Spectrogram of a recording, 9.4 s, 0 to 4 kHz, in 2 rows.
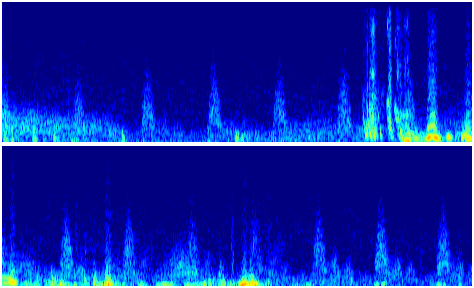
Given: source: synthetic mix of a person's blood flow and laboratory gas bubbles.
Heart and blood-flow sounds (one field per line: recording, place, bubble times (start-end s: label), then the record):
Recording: Doppler ultrasound of blood flow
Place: subclavian vein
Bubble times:
3.59-4.12 s: bubbles
From the record:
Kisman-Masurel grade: 212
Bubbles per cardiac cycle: several, 3 to 8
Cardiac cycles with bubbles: 1 to 10%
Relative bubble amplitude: moderate (0.250 to 0.450)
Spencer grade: 1 (occasional bubble signal discernible with the cardiac motion signal, with majority of cardiac periods free of bubbles)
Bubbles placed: anywhere in the cardiac cycle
